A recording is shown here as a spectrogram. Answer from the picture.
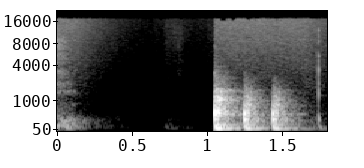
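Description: Three quick knocks on a wooden surface, fairly loud, followed by a faint fourth tap, after a brief stretch of quiet.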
